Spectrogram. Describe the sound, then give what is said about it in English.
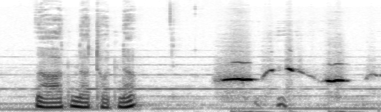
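A person whistles to a bird in a few short, soft notes that slide up and down. A brief voice comes just before, and a faint steady hum runs underneath. “Just starts whistling at it. The bird.”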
